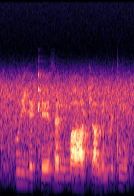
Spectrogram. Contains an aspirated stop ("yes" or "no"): yes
